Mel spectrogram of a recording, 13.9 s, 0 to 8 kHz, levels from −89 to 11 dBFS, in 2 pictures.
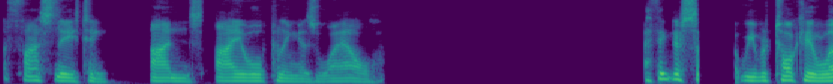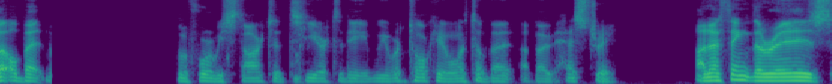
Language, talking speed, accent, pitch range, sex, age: English, 145 wpm, British, 100-120 Hz, male, 30-49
